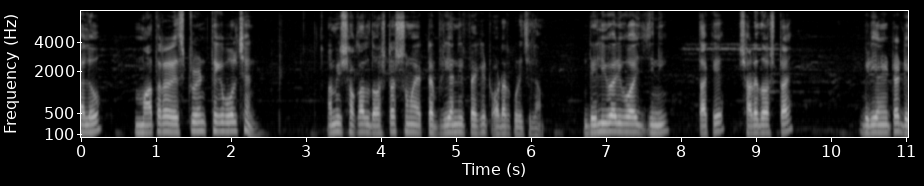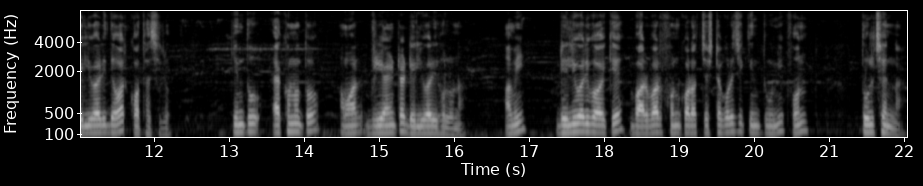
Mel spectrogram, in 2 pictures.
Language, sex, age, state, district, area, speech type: Bengali, male, 30-45, West Bengal, North 24 Parganas, rural, spontaneous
